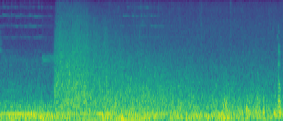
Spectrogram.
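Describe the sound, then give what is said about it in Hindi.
A loud rumble of thunder breaks in and spreads into a steady, dense downpour of rain that fills the whole scene, continuous, with no voices. The rain starts as darkness falls, with strong winds and cold weather. “पहले से कोई गोलाघाट ले जाने को तैयार नहीं है ऊपर से बारिश और शुरू हो गई”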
